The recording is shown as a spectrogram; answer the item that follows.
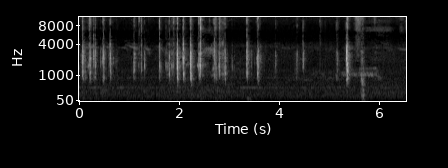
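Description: Fingers type on a computer keyboard, entering the word "Allah" in a stylish font design. Close, crisp keystrokes come in quick bursts with short pauses and a heavier key press near the end, with no talking.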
